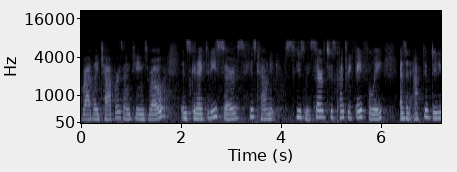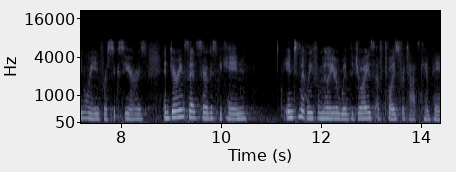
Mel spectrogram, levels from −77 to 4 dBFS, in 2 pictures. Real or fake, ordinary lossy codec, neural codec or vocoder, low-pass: fake; AAC, 32 kbps; codec, 16 kHz, 1.1 kbps, Voila-Tokenizer; 7.2 kHz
